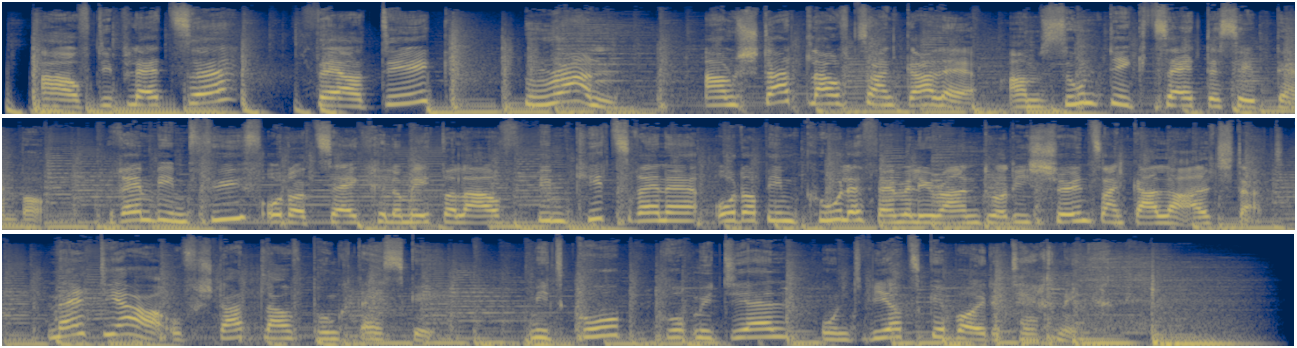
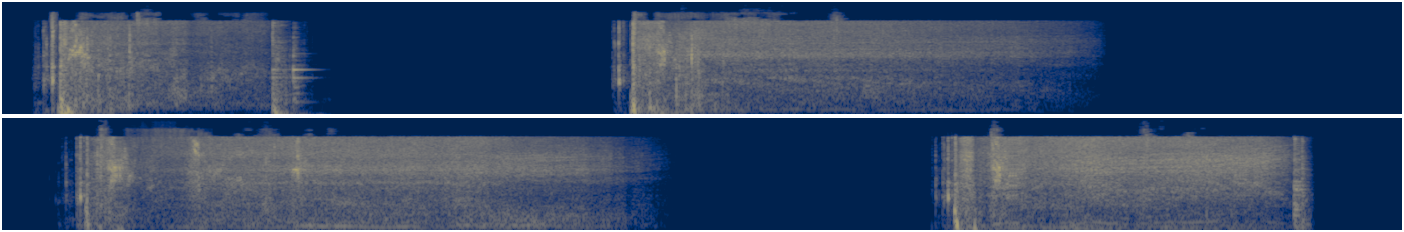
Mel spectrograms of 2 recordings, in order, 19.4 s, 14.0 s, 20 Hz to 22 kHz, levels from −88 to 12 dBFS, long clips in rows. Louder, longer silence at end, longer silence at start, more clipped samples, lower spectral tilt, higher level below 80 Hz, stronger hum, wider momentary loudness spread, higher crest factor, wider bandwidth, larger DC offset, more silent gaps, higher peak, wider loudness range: first, -13 LUFS vs -22 LUFS; second, 0.15 s vs 0.45 s; second, 0.05 s vs 0.2 s; neither; first, -4 dB/octave vs 0.5 dB/octave; first, -26 dBFS vs -50 dBFS; neither; second, 7 LU vs 15 LU; second, 12 dB vs 28 dB; first, over 20 kHz vs 17.5 kHz; neither; second, none vs 1.69-3.05 s, 5.54-7.09 s, 10.40-11.58 s; about the same, 0 dBFS vs 0 dBFS; second, 3 LU vs 8 LU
